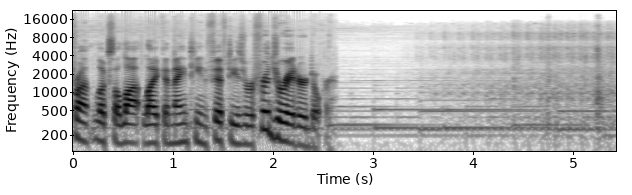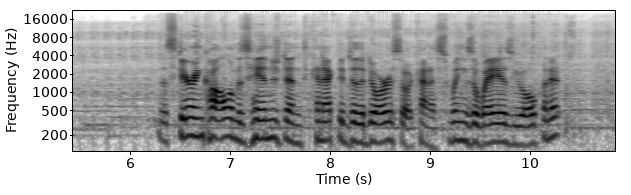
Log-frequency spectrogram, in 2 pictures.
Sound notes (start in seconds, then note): 3.9 car engine rumbling; 3.9 light music continues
